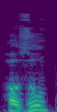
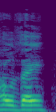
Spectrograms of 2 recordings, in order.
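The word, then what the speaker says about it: Josué: But yet, nonetheless, it was an unanimous decision win for Josu, man. His name not Jose. I'm gonna show y'all his name, but Josu or some. It's spelled Josue, Vargas.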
